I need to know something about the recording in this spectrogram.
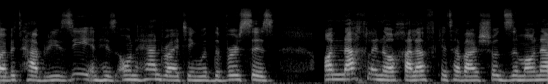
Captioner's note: non-english speech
